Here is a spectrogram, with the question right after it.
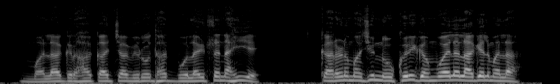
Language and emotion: Marathi, fearful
